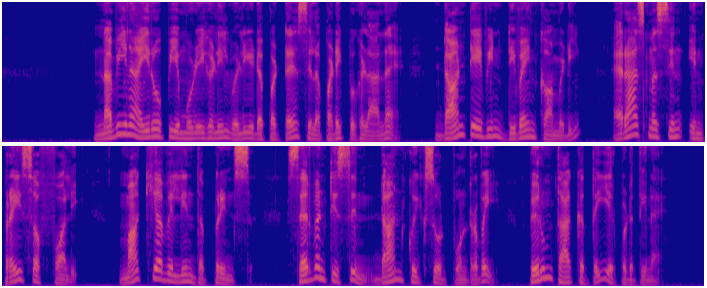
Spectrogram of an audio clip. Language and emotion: Tamil, neutral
